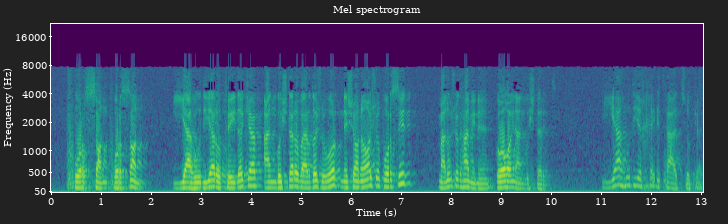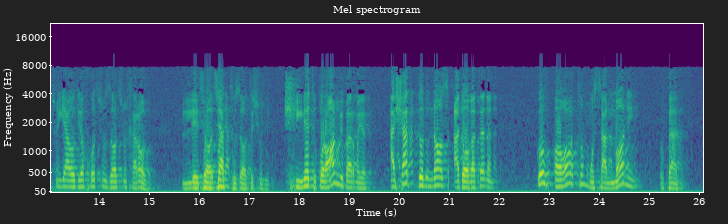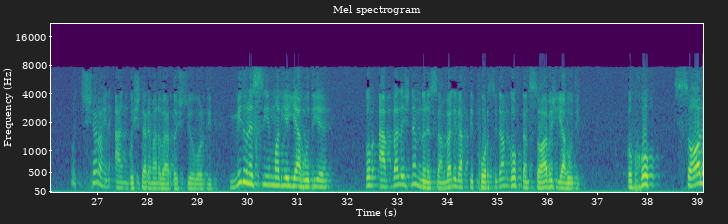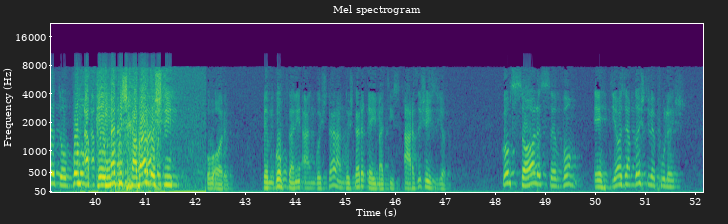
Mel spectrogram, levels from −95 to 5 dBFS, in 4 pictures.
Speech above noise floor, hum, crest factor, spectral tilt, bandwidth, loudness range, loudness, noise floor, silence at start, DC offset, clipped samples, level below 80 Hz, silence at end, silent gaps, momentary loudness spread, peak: 33 dB; none; 14 dB; -6 dB/octave; 11 kHz; 12 LU; -13 LUFS; -46 dBFS; 0 s; 4%; 0.9%; -38 dBFS; 0 s; none; 16 LU; 0 dBFS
